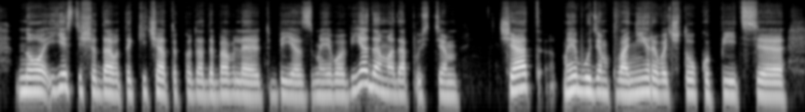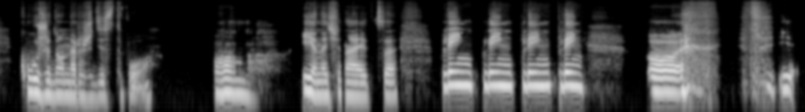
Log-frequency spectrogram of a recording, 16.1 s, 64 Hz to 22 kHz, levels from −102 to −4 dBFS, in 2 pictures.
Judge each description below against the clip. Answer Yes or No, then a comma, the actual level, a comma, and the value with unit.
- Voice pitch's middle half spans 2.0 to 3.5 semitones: No, average, 4.1 semitones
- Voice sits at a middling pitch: Yes, medium, 170 Hz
